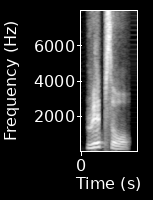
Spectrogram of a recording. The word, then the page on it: ripsaw: Indian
